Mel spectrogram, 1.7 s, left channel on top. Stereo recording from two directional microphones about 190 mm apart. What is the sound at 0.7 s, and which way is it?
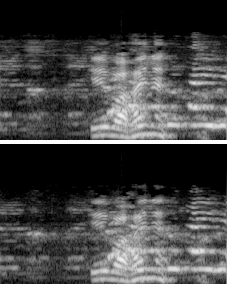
Speech, 5° left (ahead or behind).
